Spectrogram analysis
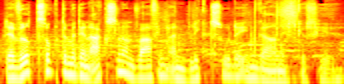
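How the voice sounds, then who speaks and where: A man's voice: mid-range voice, expressive, quick pace, gravelly, darkish tone, soft background music. A man narrating a literary radio drama from a script.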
